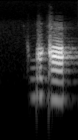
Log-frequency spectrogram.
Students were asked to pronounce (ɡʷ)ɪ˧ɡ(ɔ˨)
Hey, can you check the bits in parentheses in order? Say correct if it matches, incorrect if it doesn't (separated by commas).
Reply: correct, correct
